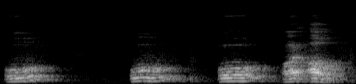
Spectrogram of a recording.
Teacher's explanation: इनको उच्चारण करने में हमारे जो ओष्ठ हैं इनकी आकृति वृत्ताकार होती है। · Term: वृत्ताकार स्वर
